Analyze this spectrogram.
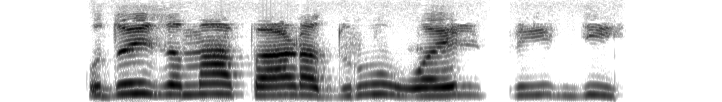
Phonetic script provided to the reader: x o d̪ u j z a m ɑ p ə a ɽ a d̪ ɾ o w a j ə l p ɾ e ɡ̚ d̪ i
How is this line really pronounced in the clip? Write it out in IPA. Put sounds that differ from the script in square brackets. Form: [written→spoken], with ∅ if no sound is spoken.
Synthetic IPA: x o d̪ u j z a m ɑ p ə a ɽ a d̪ ɾ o w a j ə l p ɾ e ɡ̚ d̪ i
